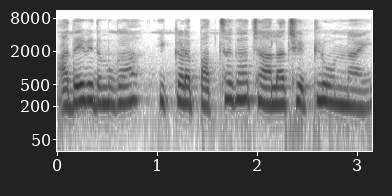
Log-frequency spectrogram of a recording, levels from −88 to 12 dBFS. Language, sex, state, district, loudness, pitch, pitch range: Telugu, female, Andhra Pradesh, Srikakulam, -18 LUFS, 230 Hz, 220-255 Hz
